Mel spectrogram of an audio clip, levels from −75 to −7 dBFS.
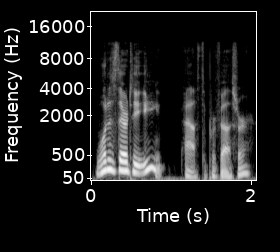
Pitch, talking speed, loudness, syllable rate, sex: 135 Hz, 230 wpm, -19 LUFS, 6.6 syllables/s, male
